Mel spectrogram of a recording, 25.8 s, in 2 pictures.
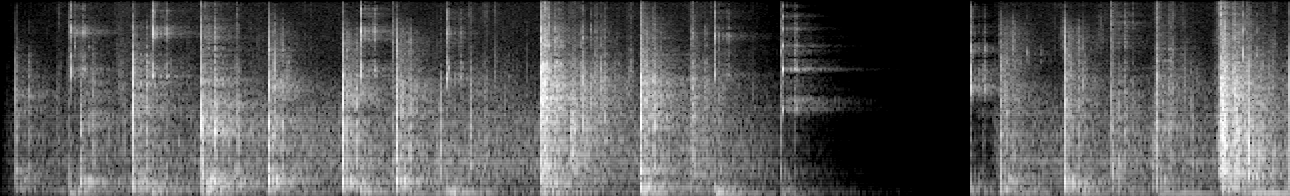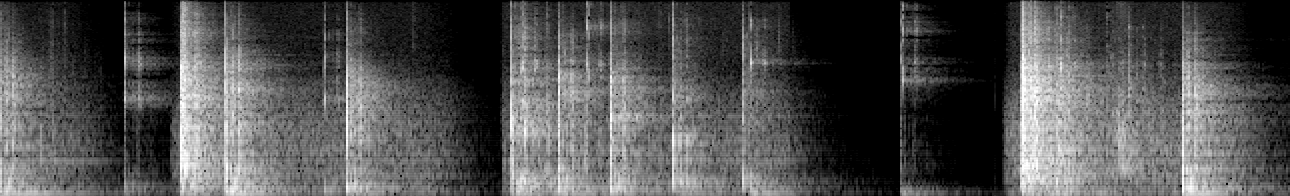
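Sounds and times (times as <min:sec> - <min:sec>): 
basketball game in Hong Kong: 0:00.2 - 0:07.7, 0:10.0 - 0:13.7, 0:14.7 - 0:17.3, 0:18.0 - 0:20.8, 0:23.0 - 0:25.3.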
